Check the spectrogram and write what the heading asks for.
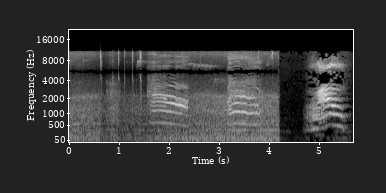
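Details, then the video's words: Cute kitten meowing: after a stretch of broadband rustling and clicks, three drawn-out, slightly falling meows with rich harmonics, the last one loudest and set apart after a brief silence. "Mèo Con Dễ Thương tiếng mèo kêu meo meo mèo con kêu dễ thương"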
